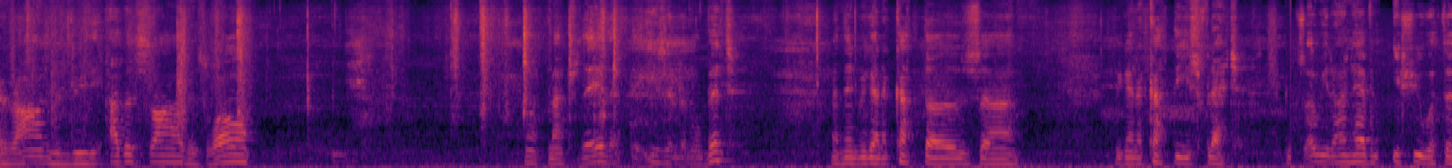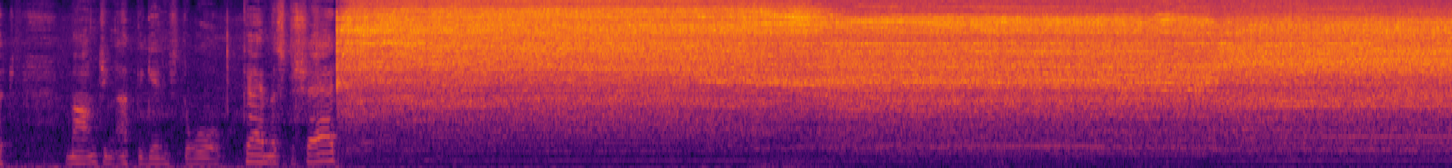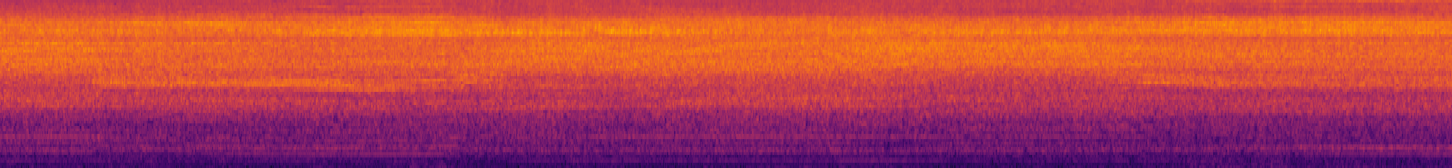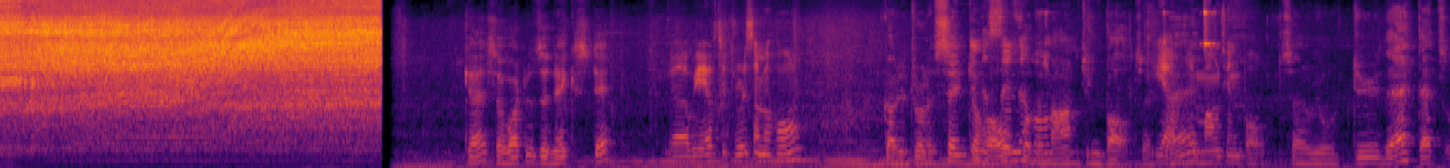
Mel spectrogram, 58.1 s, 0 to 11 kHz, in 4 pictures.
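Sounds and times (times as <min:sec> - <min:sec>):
angle grinder cutting metal: 0:17.9 - 0:47.4.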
